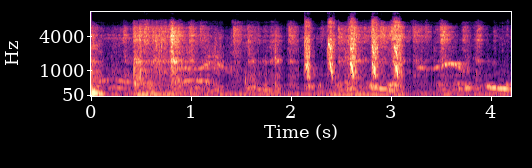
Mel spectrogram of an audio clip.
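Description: Pigeons coo in a series of soft, rhythmic calls close by, heard alone in a quiet setting with faint background noise.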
